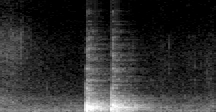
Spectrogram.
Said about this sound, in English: Got our nice little bamboo spoons. And we're just going to toss it.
